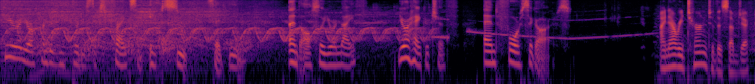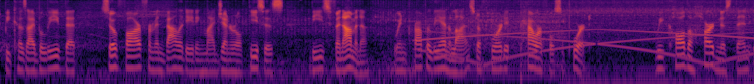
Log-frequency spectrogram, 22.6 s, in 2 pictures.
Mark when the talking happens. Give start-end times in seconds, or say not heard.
0.0-8.6, 9.9-20.2, 21.1-22.6.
